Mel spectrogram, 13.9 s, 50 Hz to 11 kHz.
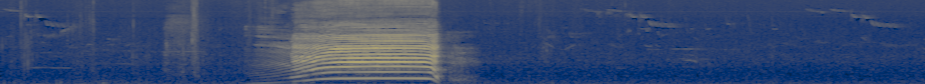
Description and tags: Cow moo #5
A very loud moo, expertly executed by the cow concerned, showing herself to be in particularly good voice on this fine day. Probably the best of the bunch in this sound pack.
cattle, countryside, cow, cows, farm, farm-animals, lowing, moo, mooing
